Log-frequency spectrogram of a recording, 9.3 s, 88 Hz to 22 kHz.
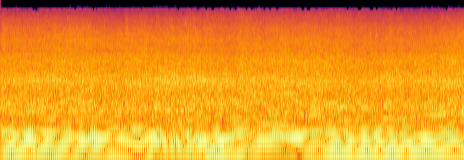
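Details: Toro TimeCutter SS4235 mower engine, test-run after its hard-to-reach electric parking brake was repaired: steady, even, smooth low drone with no knocks or misses, sounding healthy.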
